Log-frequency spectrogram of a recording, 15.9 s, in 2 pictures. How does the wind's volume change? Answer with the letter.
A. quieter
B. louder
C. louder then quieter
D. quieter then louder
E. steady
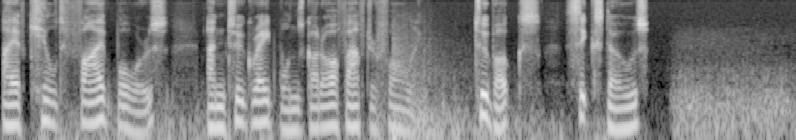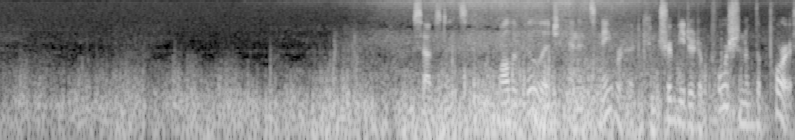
B.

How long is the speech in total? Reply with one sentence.
The speech can be heard for 10 seconds in total.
